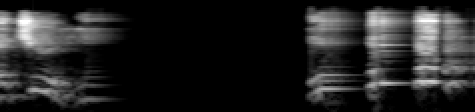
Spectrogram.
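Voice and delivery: eager, bursting excitement. Reading Alex's question to his dad as he gets into the car, excited. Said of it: "asked Alex excitedly".

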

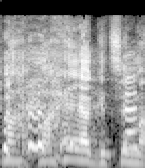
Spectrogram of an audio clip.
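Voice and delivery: put-on Southern accent. Joking about a man's hair habit, the speaker quotes him in a put-on Southern accent. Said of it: "Why I went Southern there".

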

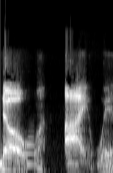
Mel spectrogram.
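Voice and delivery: very low, dropped-down voice. Reading Luffy's defiant reply aloud: lowered Luffy voice. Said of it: "Luffy's voice dropped".

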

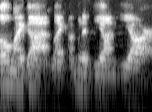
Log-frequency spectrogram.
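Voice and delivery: acted thrilled, super excited, delighted outburst. Retelling hearing about an audition for E R: retelling being super excited. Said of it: "I'd be super excited".

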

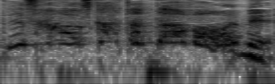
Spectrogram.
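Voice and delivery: very high-pitched, full shrieking yell. Telling a true story, the speaker acts out what they screamed: retelling a scream. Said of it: "I was screaming".

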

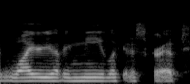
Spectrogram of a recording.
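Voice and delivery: usual speaking voice

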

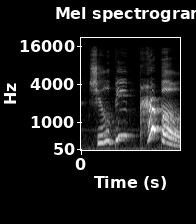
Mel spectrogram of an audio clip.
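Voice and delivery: ringing, eager, high, loud cry. Answering Charlie's question about the girl, Mr. Wonka cries out. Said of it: "cried Mr. Wonka".

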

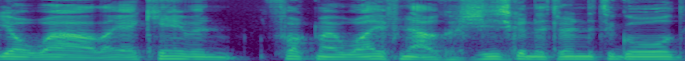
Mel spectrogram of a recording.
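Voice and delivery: ordinary talk

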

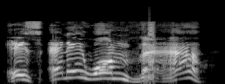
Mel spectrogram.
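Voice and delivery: calling out loudly. Reading a story aloud, the janitor calls out after hearing a cat meow, yelling. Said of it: "Yelled Mr".

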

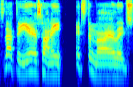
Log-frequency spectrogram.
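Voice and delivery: animated character voice. Quoting a line as a cartoon character, Barney voice. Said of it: "Barney from The Simpsons. It's not actually, this could be Barney or Ray Romano".

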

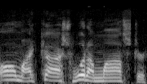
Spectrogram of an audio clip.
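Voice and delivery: plain

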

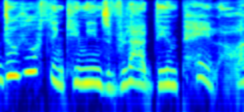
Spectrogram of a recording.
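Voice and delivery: theatrical stage whisper. A man speaks aside to the narrator in a stage whisper. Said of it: "said to me in a stage whisper".

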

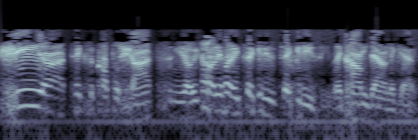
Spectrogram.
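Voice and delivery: ordinary talk, nothing marked

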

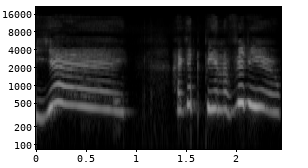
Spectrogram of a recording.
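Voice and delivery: cheery, drawn-out, happy toy character voice. Showing a small toy of oneself and voicing it: happy toy voice. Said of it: "And look, he's all happy".

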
